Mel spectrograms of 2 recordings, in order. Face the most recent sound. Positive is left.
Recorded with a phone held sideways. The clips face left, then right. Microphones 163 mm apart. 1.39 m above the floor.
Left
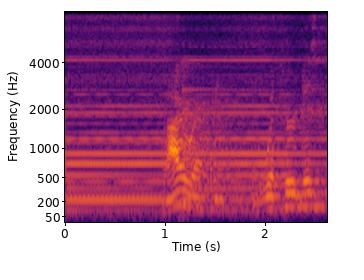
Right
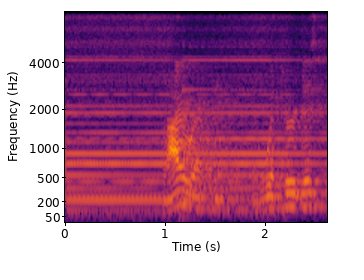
turn(degrees=5)  # may be behind; listen again after turning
